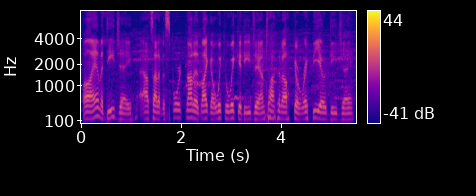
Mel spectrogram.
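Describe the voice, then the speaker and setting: A man with an Oklahoma accent calling high school basketball play-by-play on the radio, quick and chatty with jokey asides. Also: fairly even intonation, noisy background. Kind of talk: play-by-play commentary.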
